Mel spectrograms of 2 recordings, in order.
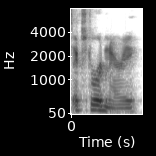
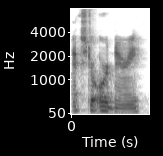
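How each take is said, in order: First: Extraordinary said "ek-STROR-dinary"; extraordinary with the middle a dropped; usual pronunciation. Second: Extraordinary said "EX-tra OR-dinary"; extraordinary with every part pronounced, as spelled; overpronounced. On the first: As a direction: run extra and ordinary together in extraordinary. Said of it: "it's pronounced extraordinary". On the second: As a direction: split extraordinary into extra and ordinary. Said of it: "not extraordinary". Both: Shown as a demonstration.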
